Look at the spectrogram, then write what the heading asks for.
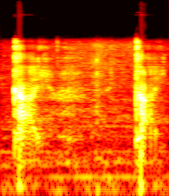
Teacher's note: about here was distinctive vowel sounds and it turns out that these two vowels are pronounced together cuz they're a diphthong they make the long I sound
